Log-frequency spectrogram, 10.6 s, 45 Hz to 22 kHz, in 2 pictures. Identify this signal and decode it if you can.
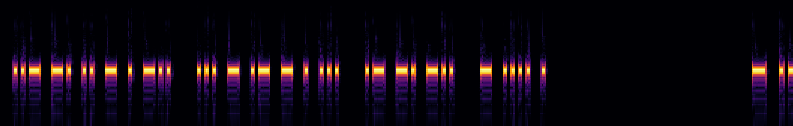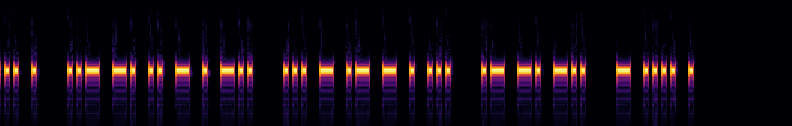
Morse code, heard as a keyed tone, about 52 wpm, 700 Hz. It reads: UNITED STATES AND THE THE UNITED STATES AND THE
